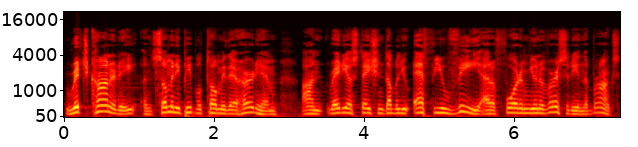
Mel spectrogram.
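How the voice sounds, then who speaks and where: A man with an American accent and a fairly high pitch speaks at a moderate pace with ordinary pitch variation, in a dry, close sound with no echo. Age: 60s. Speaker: radio host. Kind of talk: casual chat. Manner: animated.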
